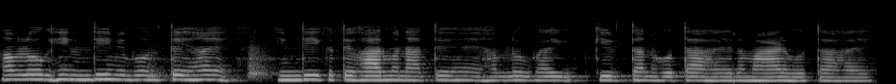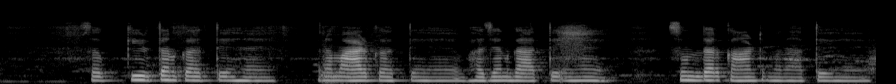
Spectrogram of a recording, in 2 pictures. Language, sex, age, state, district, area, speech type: Hindi, female, 45-60, Uttar Pradesh, Prayagraj, urban, spontaneous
